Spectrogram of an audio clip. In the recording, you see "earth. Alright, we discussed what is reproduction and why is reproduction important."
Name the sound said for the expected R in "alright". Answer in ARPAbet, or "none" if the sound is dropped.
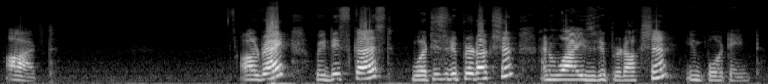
R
